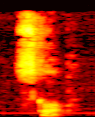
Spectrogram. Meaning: 1. Any of three species of small diving duck in the genus Aythya 2. Alternative form of scalp (“a bed or stratum of shellfish”)
- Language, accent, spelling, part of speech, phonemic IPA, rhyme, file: English, Southern England, scaup, noun, /skɔːp/, -ɔːp, LL-Q1860 (eng)-scaup.wav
